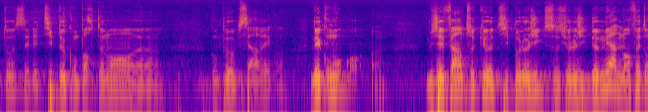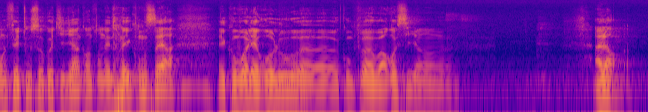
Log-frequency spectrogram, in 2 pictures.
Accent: Caen, Normandy, France; Je viens de Caen, du coup, mais c'est quand même la maison là-bas.

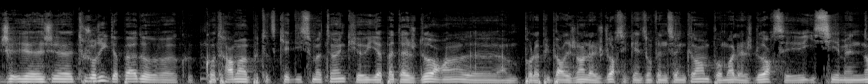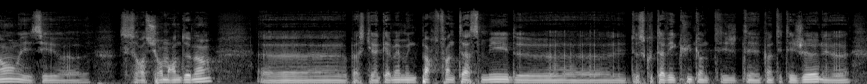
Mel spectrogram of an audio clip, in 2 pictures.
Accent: Saint-André, France; moi je suis originaire de Saint-André dans le quartier Nord, donc pour répondre à la question sociologique, fils d'ouvrier, de secrétaire

